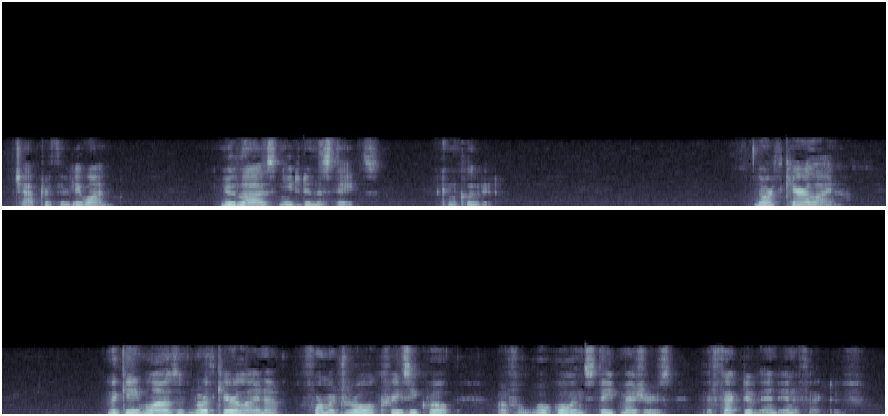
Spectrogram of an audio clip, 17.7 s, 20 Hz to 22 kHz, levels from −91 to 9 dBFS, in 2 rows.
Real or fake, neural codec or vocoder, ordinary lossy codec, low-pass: real; none; AAC, 32 kbps; 7.2 kHz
